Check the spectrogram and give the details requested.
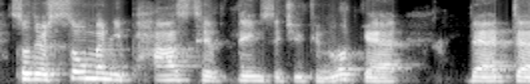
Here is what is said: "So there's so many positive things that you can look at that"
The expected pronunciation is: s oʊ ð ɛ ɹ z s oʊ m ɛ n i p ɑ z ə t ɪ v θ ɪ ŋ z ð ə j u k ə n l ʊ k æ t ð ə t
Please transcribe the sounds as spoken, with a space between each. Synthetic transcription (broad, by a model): s oʊ ð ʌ ɹ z s oʊ m ɛ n i p ɑ z ə t ɪ v θ ɪ ŋ z ð ə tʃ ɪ k ə n l ʊ k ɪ t ð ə t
